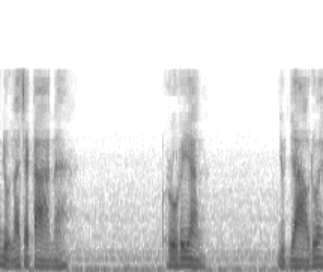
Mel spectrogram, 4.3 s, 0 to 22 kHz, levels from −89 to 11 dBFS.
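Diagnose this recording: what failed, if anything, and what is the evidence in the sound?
Codec stage: the speech sounds rough, hissy and underwater throughout, with nothing above 7.8 kHz. That's likely Nellymoser compression starving weak bands and filling them with noise.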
